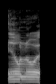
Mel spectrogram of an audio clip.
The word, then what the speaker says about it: Illinois: Illinois. Is that how you guys pronounce it? – Yep. – Down there? Because you're fucking new? – Yep. Illinois.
